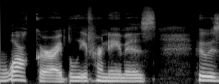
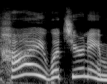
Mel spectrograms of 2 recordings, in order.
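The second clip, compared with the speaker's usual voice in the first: high, drawn-out friendly hello; retold bright greeting; 10 semitones higher, slower than usual. Woman greeting the stranger outside her window, high drawn-out greeting. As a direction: call a hello up high, stretched out.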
